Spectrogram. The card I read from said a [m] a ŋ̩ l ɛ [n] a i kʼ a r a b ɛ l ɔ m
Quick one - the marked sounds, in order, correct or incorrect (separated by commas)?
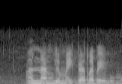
incorrect, incorrect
